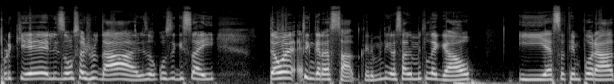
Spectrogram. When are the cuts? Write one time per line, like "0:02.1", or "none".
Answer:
0:03.0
